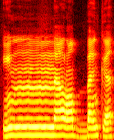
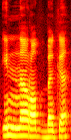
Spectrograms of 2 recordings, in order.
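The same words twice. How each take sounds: First: "Inna" with a loud, slow, drawn-out nasal nn; nasal stretched noon. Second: Said in the usual way. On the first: Shown as a demonstration. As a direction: hold the nn in "Inna" as a long nasal hum for two counts. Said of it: "stretch the sound". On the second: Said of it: "not inna rabbaka".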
